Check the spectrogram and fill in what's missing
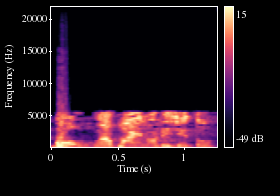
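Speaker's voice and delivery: high, loud challenge to the landlady; startled mock question. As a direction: blurt it out, acting astonished.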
